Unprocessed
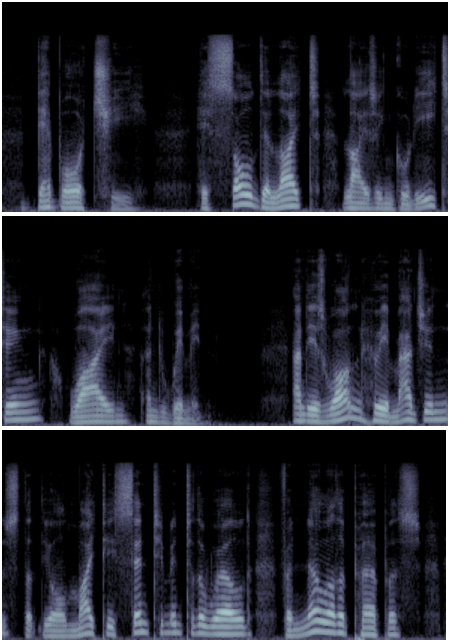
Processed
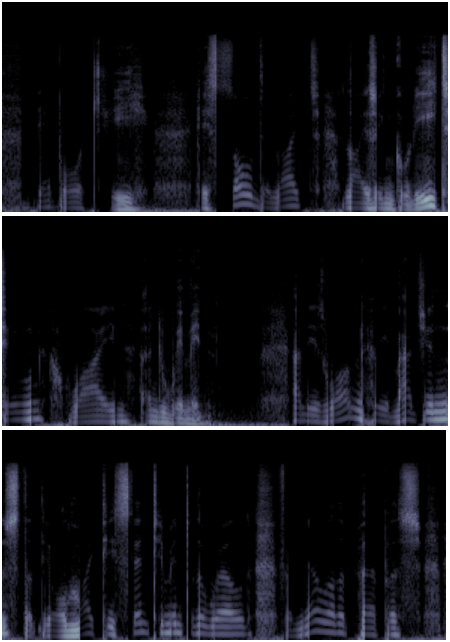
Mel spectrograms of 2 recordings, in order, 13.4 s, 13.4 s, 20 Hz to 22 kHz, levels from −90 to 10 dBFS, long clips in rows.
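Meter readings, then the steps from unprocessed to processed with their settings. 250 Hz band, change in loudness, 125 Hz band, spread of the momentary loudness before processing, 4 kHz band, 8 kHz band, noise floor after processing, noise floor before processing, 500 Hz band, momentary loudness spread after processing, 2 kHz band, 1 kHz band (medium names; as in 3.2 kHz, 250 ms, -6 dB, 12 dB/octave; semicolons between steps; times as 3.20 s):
-10.5 dB, -11.0 dB, -9.5 dB, 13 LU, -3.0 dB, -4.0 dB, -68 dBFS, -58 dBFS, -22.5 dB, 20 LU, -12.5 dB, -21.5 dB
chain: inverted gate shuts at -19 dBFS, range -30 dB; slow attack 350 ms; trim +4.5 dB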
